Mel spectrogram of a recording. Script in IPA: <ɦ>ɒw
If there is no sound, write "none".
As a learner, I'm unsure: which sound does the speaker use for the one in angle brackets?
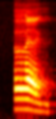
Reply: ʕ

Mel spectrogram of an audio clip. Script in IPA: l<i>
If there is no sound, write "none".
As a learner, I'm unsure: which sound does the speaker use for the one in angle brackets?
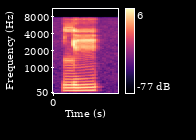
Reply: i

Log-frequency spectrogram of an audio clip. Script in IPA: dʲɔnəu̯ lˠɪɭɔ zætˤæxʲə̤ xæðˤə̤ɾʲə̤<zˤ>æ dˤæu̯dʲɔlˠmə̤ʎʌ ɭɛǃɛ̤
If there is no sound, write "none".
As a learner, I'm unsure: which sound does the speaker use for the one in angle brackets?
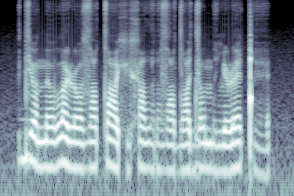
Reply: zˤ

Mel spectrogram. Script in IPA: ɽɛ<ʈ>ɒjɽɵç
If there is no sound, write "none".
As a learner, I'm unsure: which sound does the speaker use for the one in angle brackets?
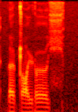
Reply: ʈ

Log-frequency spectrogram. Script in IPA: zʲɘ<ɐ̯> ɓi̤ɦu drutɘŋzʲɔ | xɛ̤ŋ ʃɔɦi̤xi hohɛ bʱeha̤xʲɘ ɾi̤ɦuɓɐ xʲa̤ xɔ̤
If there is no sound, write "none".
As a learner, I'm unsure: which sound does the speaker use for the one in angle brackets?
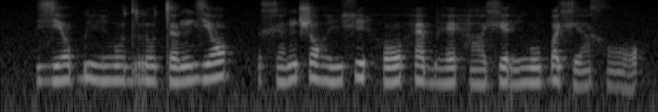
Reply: o̯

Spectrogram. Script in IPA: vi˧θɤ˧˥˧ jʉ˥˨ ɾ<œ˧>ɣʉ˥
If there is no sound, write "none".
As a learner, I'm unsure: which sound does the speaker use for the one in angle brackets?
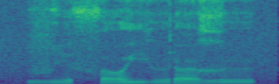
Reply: œ˧˩˧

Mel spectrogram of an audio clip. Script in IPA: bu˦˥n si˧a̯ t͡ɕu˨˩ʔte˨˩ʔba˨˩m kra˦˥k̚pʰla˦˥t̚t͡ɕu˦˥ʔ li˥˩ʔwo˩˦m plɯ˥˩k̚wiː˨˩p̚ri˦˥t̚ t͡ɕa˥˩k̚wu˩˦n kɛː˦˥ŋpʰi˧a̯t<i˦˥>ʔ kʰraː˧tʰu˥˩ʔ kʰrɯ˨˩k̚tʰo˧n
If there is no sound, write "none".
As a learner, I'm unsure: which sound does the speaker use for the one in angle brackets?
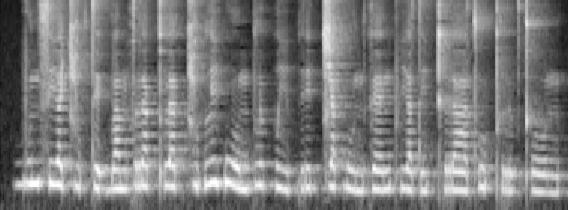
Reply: i˨˩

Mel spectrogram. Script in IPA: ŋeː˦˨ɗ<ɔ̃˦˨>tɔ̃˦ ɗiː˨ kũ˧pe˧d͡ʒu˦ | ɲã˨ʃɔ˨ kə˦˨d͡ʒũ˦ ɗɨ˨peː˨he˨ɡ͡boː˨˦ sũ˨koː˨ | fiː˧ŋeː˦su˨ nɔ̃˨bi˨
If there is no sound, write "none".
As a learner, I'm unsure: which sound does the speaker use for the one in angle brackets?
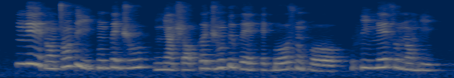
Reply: ɔ̃˨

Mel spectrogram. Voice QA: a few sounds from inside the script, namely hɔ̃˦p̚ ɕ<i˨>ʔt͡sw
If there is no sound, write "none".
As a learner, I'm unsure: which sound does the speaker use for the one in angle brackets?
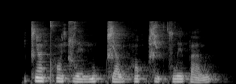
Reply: i˨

